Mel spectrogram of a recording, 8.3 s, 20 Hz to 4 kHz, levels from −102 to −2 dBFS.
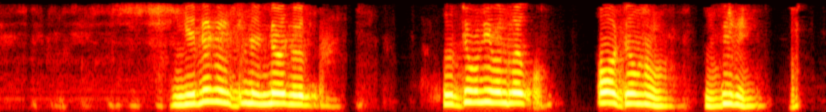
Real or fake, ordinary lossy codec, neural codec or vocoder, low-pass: fake; MP3, 24 kbps; autoencoder, 22.05 kHz, a latent of 192 numbers a frame, VITS, trained on one speaker; 3.6 kHz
